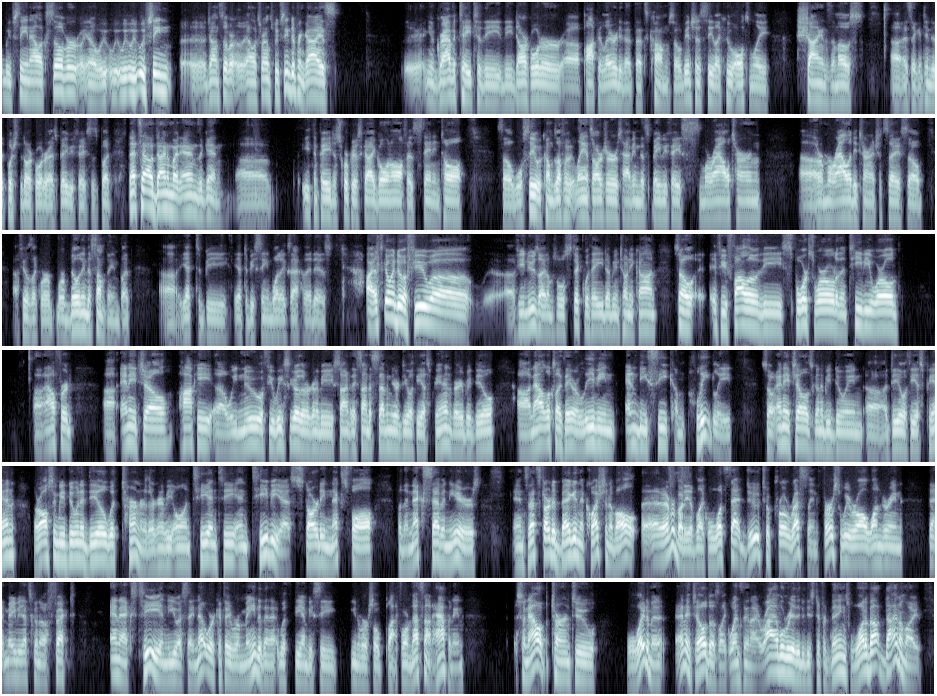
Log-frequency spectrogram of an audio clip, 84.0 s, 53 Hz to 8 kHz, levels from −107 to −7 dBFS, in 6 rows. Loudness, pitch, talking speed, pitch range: -20 LUFS, 110 Hz, 210 wpm, 100-125 Hz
